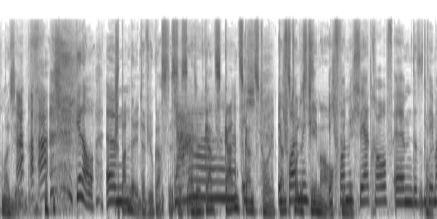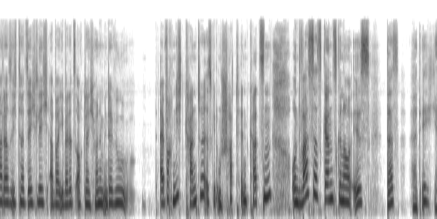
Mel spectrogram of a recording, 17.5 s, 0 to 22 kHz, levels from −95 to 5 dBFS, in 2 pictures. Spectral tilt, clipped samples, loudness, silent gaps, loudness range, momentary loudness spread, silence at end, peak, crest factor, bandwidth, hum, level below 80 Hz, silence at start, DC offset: -5 dB/octave; under 0.1%; -22 LUFS; none; 6 LU; 8 LU; 0 s; -4 dBFS; 18 dB; 16 kHz; none; -46 dBFS; 0 s; under 0.1%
